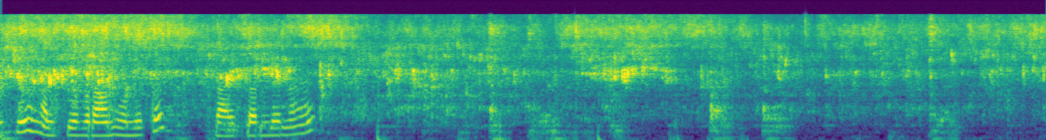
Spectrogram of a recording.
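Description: A metal spatula scrapes and clinks against a pan.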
